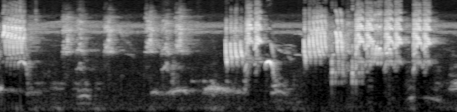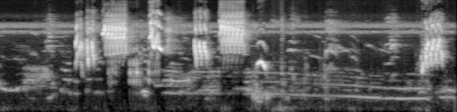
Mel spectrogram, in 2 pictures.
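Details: A singing pair of Asian pied starlings, kept birds in strong voice, mix grating bursts of chatter with thin whistles and a long low drawn-out whistle near the end.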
